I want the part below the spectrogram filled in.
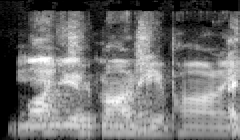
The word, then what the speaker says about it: Mangiapane: Mangiapane.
